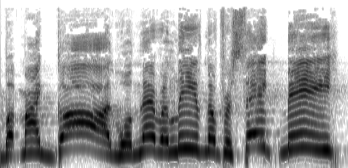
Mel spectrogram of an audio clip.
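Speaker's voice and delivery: high, ringing declaration; triumphant climax. Acted. Pastor ending the let-down list, ringing high. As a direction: soar on the promise.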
